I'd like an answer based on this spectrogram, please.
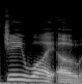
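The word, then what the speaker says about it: Gyo: had a reprint hardbacks of I think it's pronounced G or go it's G it's G yo anyway and it's a kind of horror film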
